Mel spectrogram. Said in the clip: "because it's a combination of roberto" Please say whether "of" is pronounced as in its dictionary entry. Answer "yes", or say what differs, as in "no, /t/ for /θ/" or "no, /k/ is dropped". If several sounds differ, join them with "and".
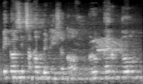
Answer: no, /b/ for /v/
